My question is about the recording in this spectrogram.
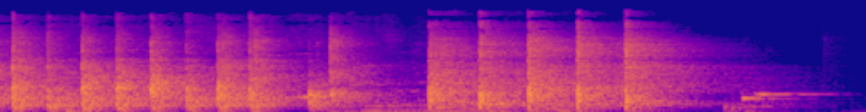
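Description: Mallet tapping wood-look floor planks to seat and lock them together: quick strikes at about four a second, in two runs with a short pause about halfway.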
